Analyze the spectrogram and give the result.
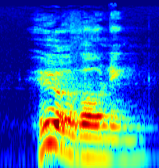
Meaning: tenement
- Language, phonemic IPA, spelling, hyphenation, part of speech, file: Dutch, /ˈhyrwonɪŋ/, huurwoning, huur‧wo‧ning, noun, Nl-huurwoning.ogg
